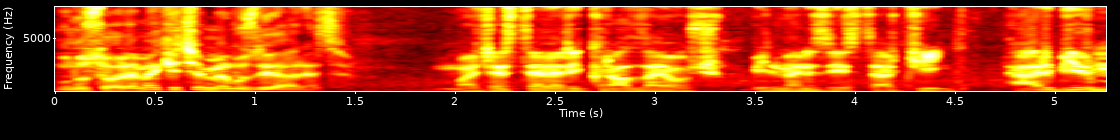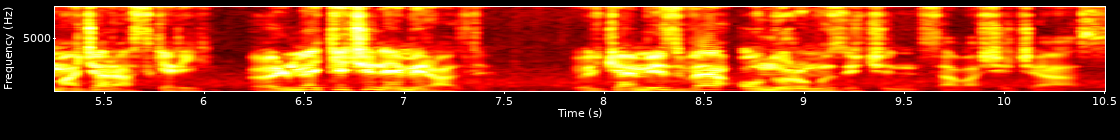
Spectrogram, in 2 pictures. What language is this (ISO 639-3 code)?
tur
